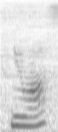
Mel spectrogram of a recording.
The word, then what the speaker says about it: Neuhof: So, with that in mind, he went to this farm in, I believe it is pronounced Neuhof, spelled Neuhof.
